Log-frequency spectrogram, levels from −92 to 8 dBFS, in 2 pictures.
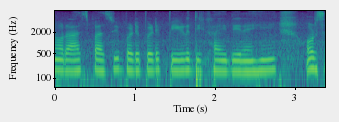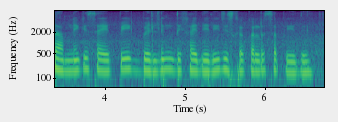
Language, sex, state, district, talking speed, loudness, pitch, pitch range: Hindi, female, Uttar Pradesh, Varanasi, 195 wpm, -21 LUFS, 170 Hz, 160-175 Hz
